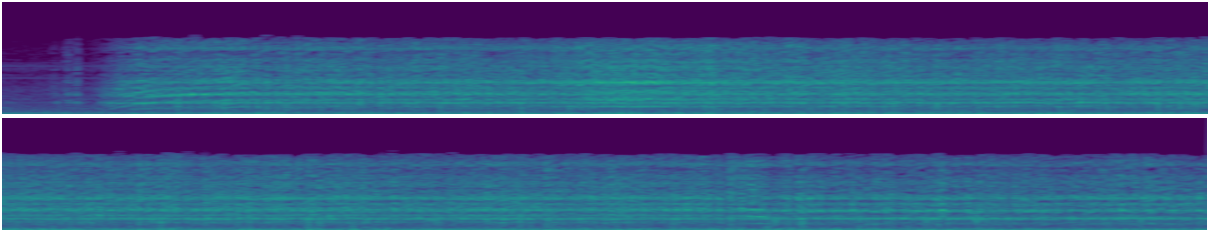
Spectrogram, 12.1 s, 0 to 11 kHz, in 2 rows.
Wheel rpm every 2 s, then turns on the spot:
80, 200, 200, 200, 200, 170.
none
